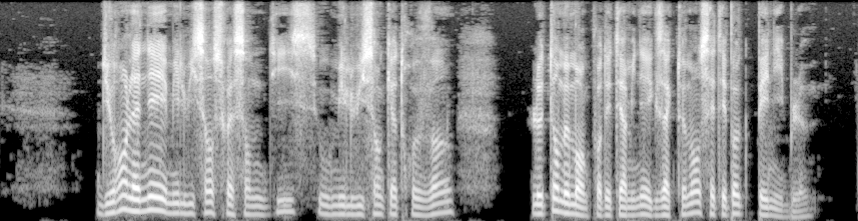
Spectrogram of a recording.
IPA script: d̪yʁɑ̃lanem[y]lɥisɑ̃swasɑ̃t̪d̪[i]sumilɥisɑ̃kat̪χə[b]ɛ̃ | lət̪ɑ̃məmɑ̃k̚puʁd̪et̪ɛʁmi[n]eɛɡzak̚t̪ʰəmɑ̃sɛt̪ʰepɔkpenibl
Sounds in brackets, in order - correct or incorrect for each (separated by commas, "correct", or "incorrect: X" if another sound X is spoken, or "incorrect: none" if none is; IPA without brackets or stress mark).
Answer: incorrect: i, correct, incorrect: v, correct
